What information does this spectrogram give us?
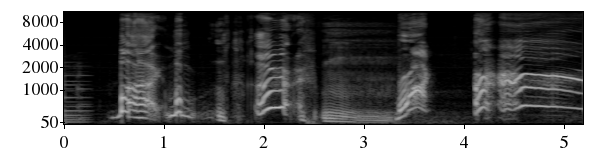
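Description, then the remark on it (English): A rooster crows in a string of loud, warbling bursts whose pitch swoops up and down, almost voice-like, ending in one long, drawn-out cry. No one speaks. “That's one talented rooster.”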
